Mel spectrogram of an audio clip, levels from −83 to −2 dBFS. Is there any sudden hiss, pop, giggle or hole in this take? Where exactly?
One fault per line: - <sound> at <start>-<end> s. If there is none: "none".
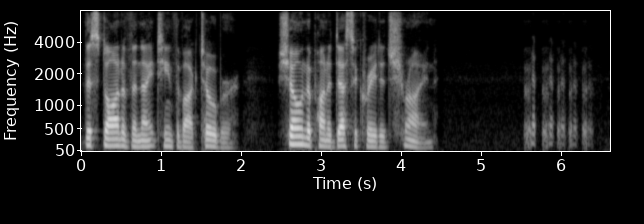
- laugh at 5.5-6.4 s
